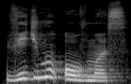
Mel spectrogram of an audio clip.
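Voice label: видз-му овмӧс, Komi, female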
